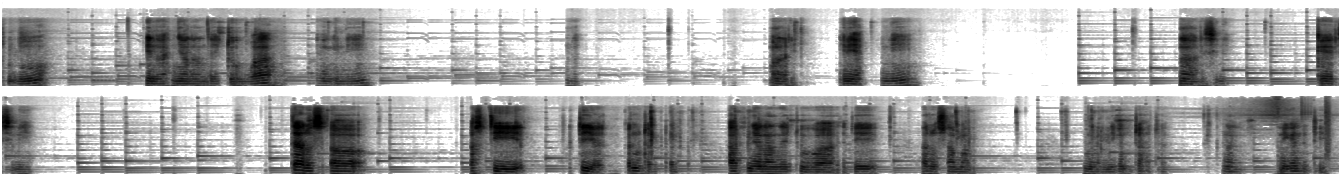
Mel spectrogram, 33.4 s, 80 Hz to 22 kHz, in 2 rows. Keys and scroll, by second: 26.2 Up, 26.7 Left, 28.4-30.0 typing, 31.2 typing, 32.6 Escape.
